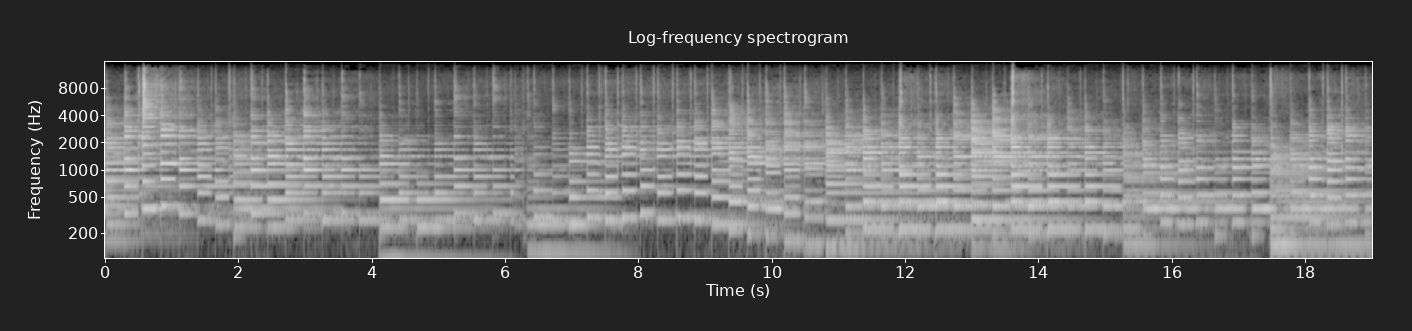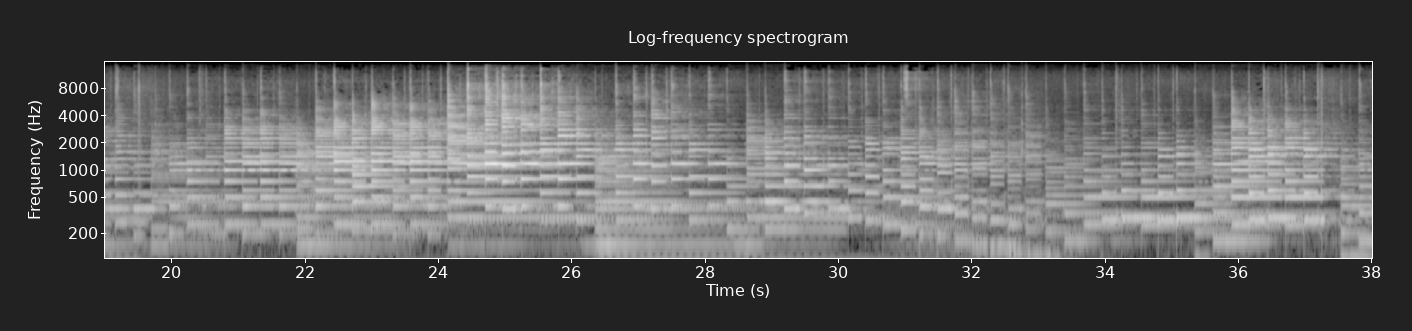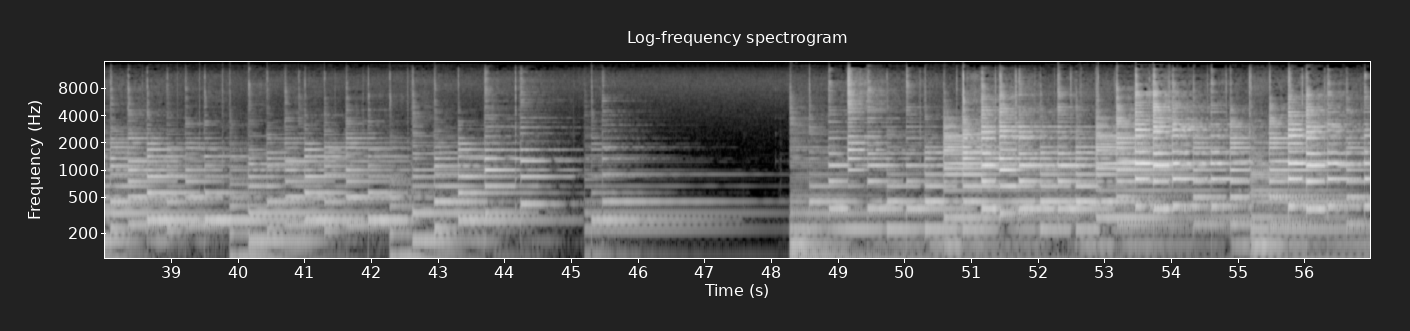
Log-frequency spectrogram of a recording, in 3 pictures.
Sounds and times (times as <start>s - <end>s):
Zither: 0.0s - 47.5s.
